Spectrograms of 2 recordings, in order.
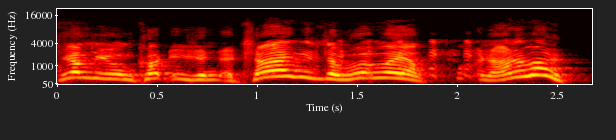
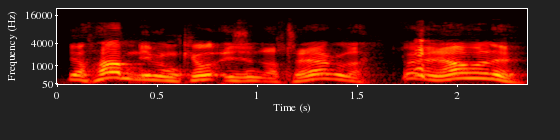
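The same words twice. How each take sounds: First: Loud, fast, higher northern English complaint; hammed-up northern husband, indignant; northern accent. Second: Put-on fast, light Scottish accent; half-hearted Scottish husband complaint. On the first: Husband texting his wife about the sandwiches, loud northern accent. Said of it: "I forgot that up north". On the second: Accent on request from a co-host, fast light Scottish accent.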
